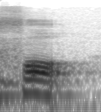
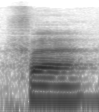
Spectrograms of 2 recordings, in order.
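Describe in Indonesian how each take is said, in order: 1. Bunyinya tebal, bibir membulat. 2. Bunyinya tipis, bibir tersenyum. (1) "membacanya fa jadi tebal" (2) "huruf fa itu dia tipis"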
